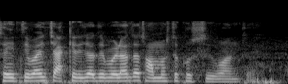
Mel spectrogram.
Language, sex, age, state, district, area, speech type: Odia, male, 18-30, Odisha, Cuttack, urban, spontaneous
